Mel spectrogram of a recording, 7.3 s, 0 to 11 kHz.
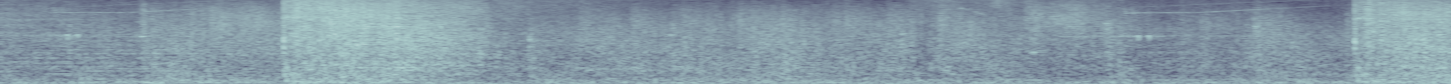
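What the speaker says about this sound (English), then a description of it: "I'm just shooting the same spot over and over again." Dense, continuous gunfire and heavy blasts roar from a Warhammer 40k: Eternal Crusade online battle, loud and unbroken throughout, with several sharper bursts rising above the wall of shooting.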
